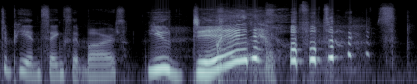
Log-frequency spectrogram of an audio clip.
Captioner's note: snickers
